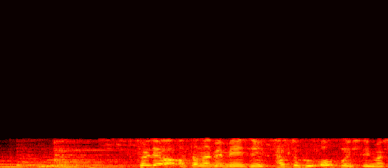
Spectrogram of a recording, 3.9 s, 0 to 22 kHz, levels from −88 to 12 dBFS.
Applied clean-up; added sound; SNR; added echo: none; Liquid; 20 dB; reverberation time 2.0 s.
